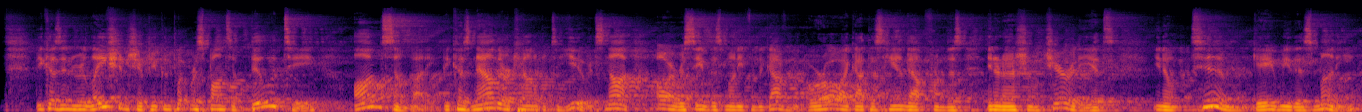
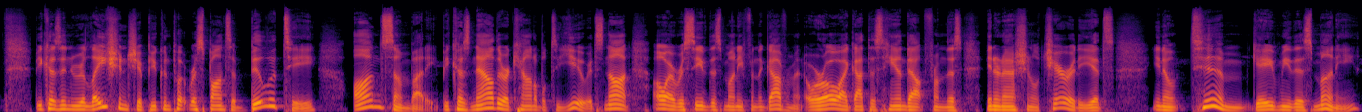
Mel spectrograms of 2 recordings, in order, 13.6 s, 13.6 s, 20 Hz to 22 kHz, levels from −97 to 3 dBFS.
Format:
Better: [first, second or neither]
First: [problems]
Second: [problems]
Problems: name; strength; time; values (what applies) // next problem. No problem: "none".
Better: second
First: room echo; noticeable; dies away in 1.7 s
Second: none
